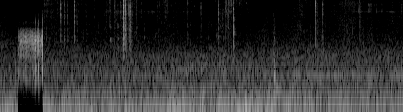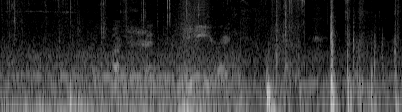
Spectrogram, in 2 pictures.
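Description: Handling noise from fishing rods and gear being picked up and set down, with two sharp knocks near the end, over a steady low rumble on the body-worn camera's microphone and a faint hum underneath.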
